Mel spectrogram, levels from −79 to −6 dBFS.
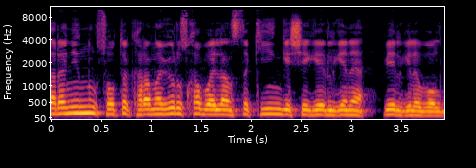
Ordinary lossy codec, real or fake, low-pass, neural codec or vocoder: none; real; 9.9 kHz; none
